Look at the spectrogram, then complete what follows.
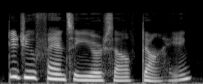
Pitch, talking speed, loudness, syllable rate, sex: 220 Hz, 145 wpm, -15 LUFS, 4.4 syllables/s, female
